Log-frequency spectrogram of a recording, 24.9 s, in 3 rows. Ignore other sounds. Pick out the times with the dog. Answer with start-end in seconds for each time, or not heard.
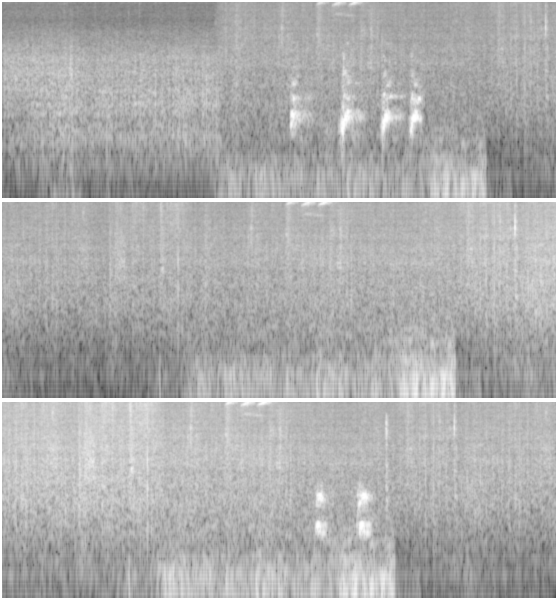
4.3-6.3, 21.3-22.4.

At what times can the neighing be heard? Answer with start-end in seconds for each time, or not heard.
not heard.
